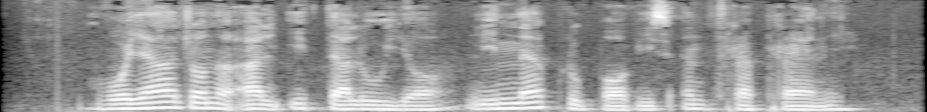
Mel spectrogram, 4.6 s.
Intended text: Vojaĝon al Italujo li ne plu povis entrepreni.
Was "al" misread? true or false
false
